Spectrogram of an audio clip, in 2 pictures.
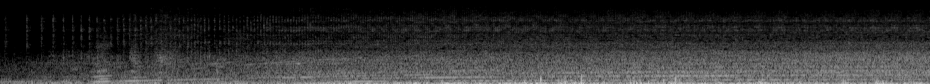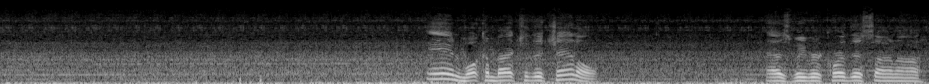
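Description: An electric motor whines, rising in pitch as it speeds up, then holds steady.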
